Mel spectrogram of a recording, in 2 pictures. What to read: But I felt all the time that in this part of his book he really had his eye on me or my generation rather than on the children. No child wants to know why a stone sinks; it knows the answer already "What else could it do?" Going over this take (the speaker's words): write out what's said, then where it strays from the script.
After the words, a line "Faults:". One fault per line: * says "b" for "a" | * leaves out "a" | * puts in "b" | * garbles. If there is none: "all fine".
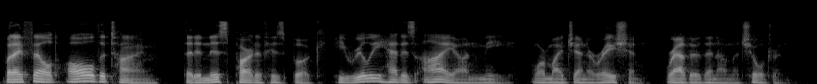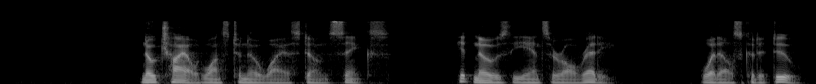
But I felt all the time that in this part of his book he really had his eye on me or my generation rather than on the children. No child wants to know why a stone sinks; it knows the answer already "What else could it do?"
Faults:
all fine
